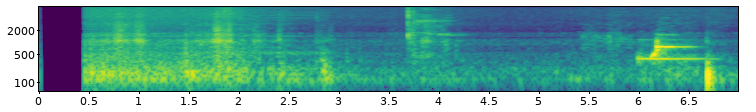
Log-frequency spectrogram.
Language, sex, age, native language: Icelandic, male, 60-69, English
